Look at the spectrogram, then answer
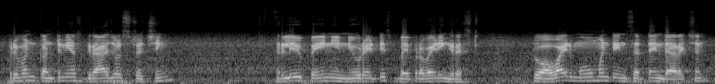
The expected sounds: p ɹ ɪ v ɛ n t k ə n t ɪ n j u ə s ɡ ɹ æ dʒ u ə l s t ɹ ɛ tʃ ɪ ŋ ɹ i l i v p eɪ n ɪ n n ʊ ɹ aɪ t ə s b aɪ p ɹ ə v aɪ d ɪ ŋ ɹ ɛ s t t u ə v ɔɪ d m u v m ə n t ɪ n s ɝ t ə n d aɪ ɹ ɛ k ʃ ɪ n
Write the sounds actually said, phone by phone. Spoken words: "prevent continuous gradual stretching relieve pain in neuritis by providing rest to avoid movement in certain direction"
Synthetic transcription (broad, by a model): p ɹ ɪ v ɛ n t k ə n t ɪ n j u ə s ɡ ɹ æ dʒ u ə l s t ɹ ɛ tʃ ɪ ŋ ɹ i l i v p eɪ n ɪ n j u ɹ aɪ t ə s b aɪ p ɹ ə v aɪ d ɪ ŋ ɹ ɛ s t t u ə v ɔɪ d m u v m ə n t ɪ n s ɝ t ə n d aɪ ɹ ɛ k ʃ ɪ n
